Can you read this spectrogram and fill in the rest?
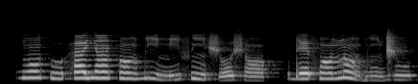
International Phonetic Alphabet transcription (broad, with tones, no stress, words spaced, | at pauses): ɡɔ̃˦ku˧ha˦jã˦ kɔ̃˦ɡ͡bi˦˨ni˨˦fĩ˦˨ ʃo˨˦ʃɔ̃˧ | dɛ˦fɔ̃˦ nɔ̃˦˨ɡ͡bĩ˨d͡ʒu˧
